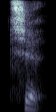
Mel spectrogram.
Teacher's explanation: la t seguida de la fricativa postalveolar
